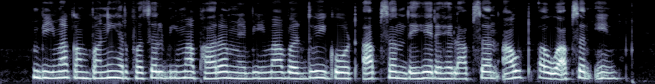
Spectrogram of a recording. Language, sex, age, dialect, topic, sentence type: Chhattisgarhi, female, 18-24, Northern/Bhandar, agriculture, statement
